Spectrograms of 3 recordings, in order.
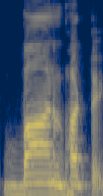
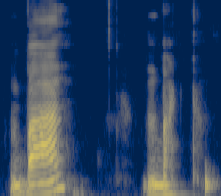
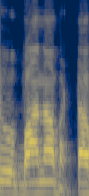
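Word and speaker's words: बाणभट्ट: क्या नाम था, ये भी फेमस पोइट था अपने टाइम का, बाण भट्ट। देखो स्पेलिंग अगर आप पढ़ने लगोगे तो आप कुछ बाना भट्टा पता नहीं क्या क्या पढ़ लोगे इसको, ये बाण भट्ट है।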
